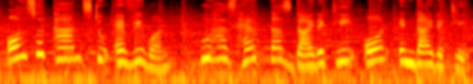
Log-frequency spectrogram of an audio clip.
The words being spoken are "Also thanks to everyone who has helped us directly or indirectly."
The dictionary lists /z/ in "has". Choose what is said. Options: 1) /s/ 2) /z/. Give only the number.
2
